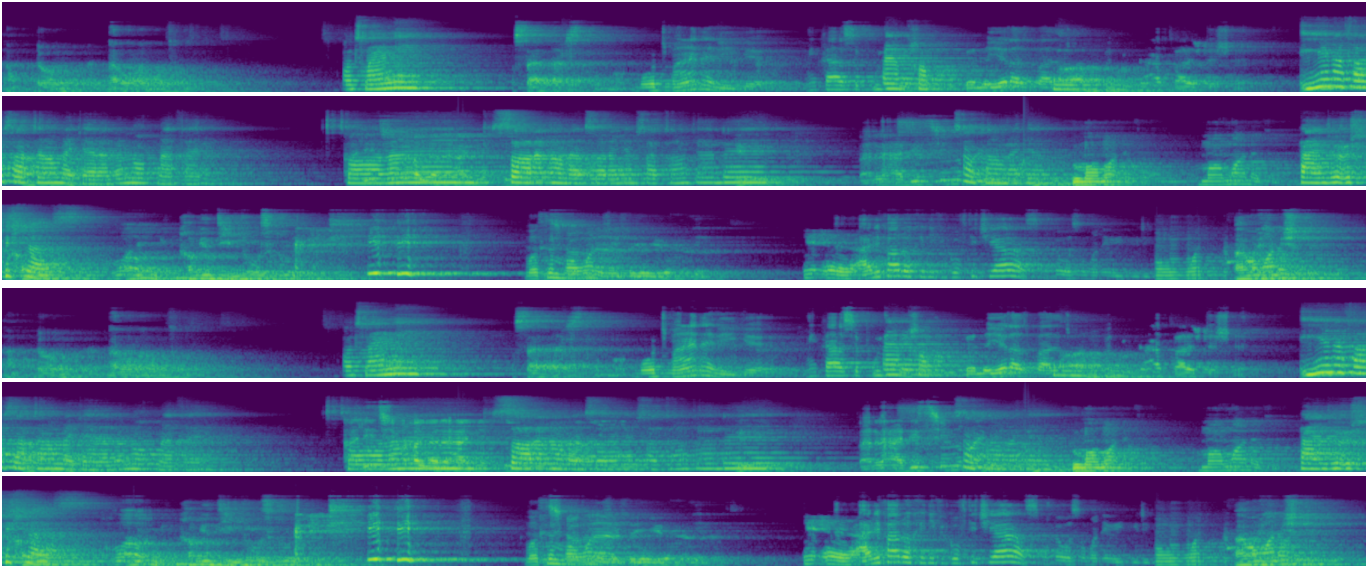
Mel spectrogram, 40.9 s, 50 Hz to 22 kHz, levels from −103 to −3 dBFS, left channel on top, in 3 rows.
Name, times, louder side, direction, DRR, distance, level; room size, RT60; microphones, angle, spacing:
voice 1, 0.0-1.8 5.1-5.8 10.6-11.3 13.8-14.4 21.0-21.1 23.8-24.3 27.3-27.8 28.4-30.3 39.6-40.2, left 1 dB, 60° left, -1 dB, 5.9 m, -32 dB
voice 2, 3.4-4.2 8.8-9.3 10.5-10.9 13.0-15.7 17.1-21.3 23.3-24.2 26.6-27.8, left 1 dB, 35° left, 2 dB, 1.4 m, -27 dB
voice 3, 5.9-12.4 35.3-38.8, right 2 dB, 40° right, 8 dB, 1.1 m, -33 dB
voice 4, 17.1-20.1 22.2-24.0 28.3-28.8 30.2-31.6 31.8-32.0 32.7-34.5, right 1 dB, 85° right, 4 dB, 1.7 m, -32 dB
voice 5, 24.3-24.9 25.6-26.4 32.5-34.4 38.8-40.2, equal, ahead, 4 dB, 0.8 m, -30 dB
26.5 x 13.0 x 9.5 m, 2.2 s
head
